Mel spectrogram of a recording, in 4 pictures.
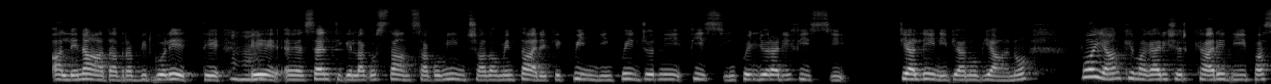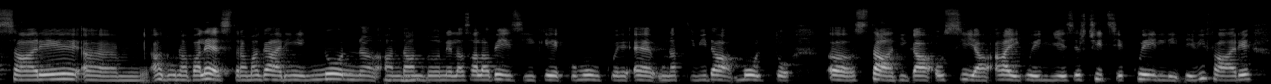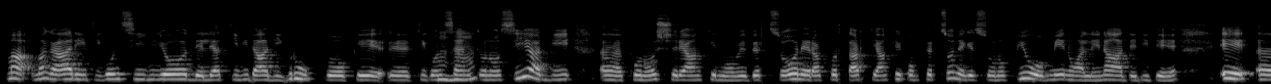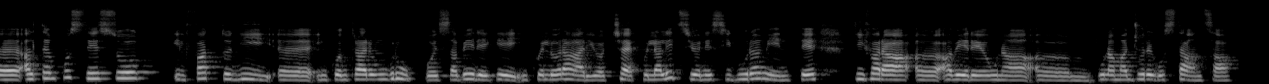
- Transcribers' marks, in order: tapping
- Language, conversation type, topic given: Italian, advice, Come posso mantenere la costanza nell’allenamento settimanale nonostante le difficoltà?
